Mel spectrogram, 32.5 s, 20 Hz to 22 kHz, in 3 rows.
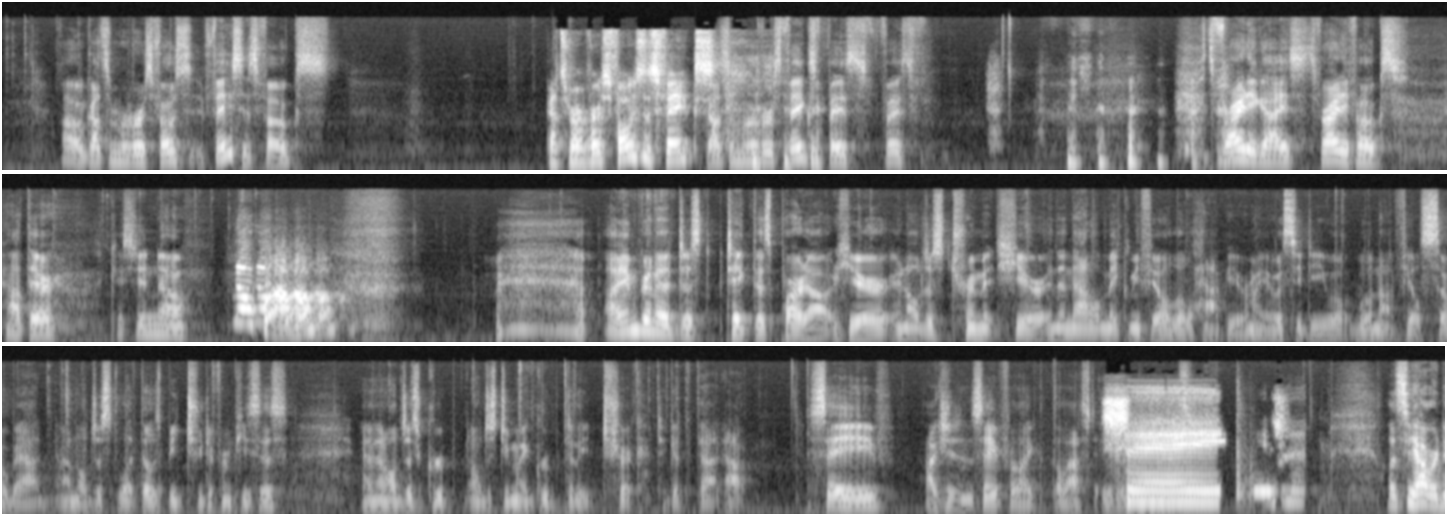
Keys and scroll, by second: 10.1 e, 11.6 space, 12.3 e, 13.0 space, 14.1 space, 16.0 l, 18.5 space, 19.2 space, 20.8 p, 22.0-23.5 typing, 25.1 super+g, 25.8 BackSpace, 27.6 super+s.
